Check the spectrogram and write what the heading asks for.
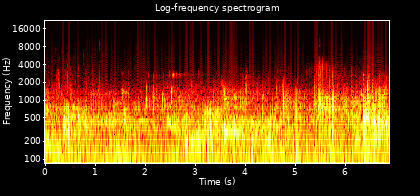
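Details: Role-play ASMR recording, not a real exam: close-miked stomach sounds of food digesting after eating, with low, bubbling gurgles and rumbles throughout, typical of bowel sounds; stomach rumbling.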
